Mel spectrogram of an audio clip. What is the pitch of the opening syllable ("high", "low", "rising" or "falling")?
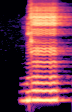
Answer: high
